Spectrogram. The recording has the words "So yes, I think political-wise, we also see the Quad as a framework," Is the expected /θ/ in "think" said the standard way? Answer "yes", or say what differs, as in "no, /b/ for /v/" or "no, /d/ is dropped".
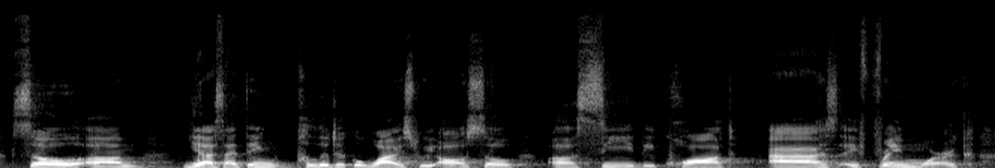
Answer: yes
